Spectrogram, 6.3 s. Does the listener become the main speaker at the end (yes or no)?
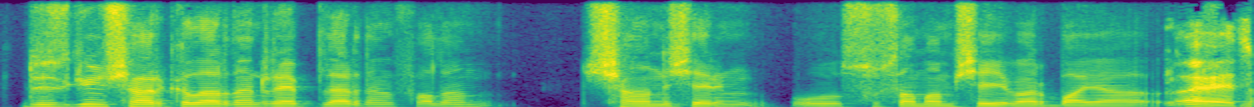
yes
